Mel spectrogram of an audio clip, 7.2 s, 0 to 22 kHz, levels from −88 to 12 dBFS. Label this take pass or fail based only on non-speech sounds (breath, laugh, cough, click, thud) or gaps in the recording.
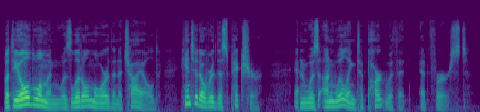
fail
